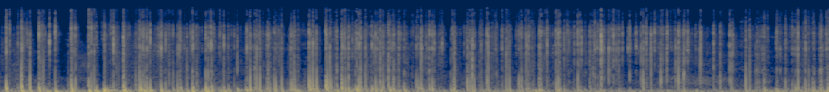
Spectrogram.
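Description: Fingernails scratch and tap quickly along the woven strands of a small, hollow, pink-dyed rattan (wicker) ball held in both hands. The result is a dense, continuous run of dry crackling ticks and scrapes with a low, thumpy body and bright brittle edges, each tap dying away almost instantly.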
